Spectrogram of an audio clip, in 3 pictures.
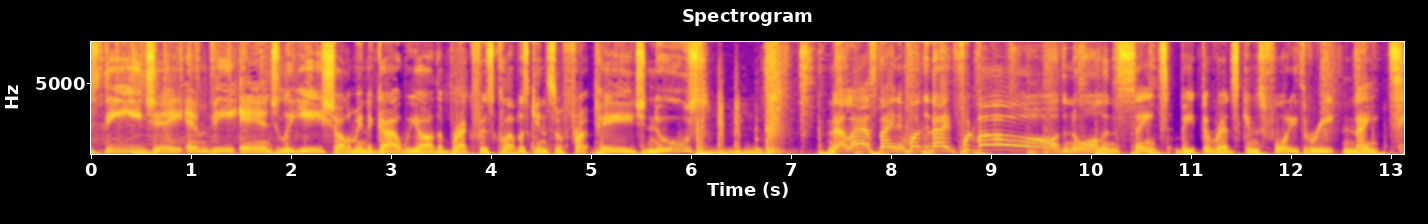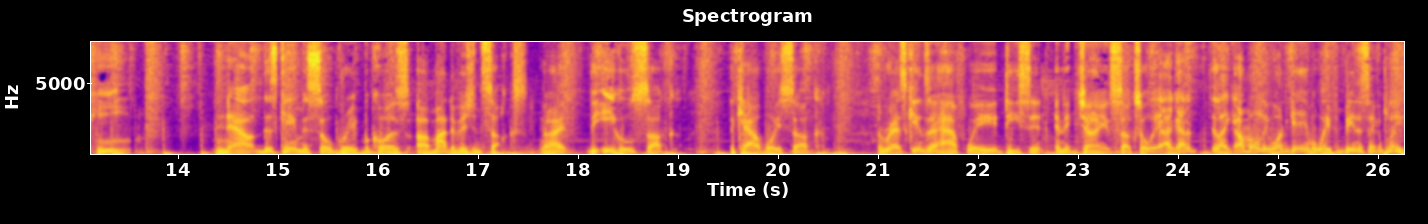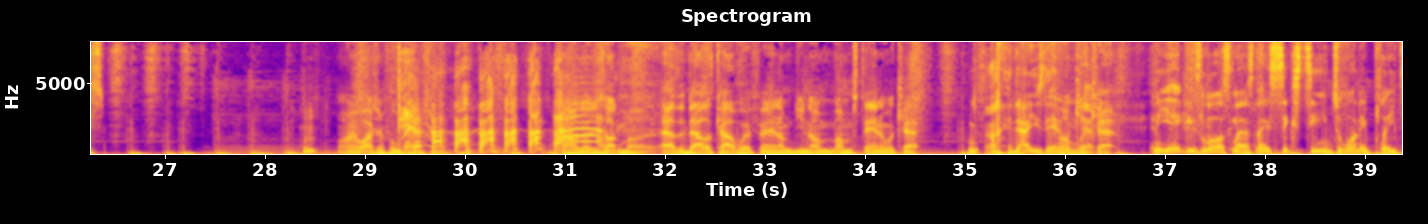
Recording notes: we opened up the phone lines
